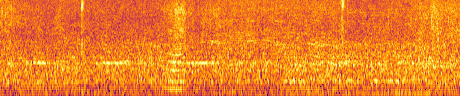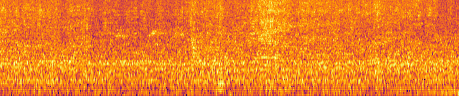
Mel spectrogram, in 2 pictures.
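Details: Many bees in a top-bar hive making a low, constant, busy hum, with a few light taps and scratches scattered through.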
